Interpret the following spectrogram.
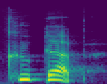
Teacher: the Ed is pronounced with a t sound link it with the next word up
